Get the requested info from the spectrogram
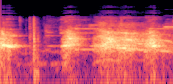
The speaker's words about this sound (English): The dogs aren't happy about it.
